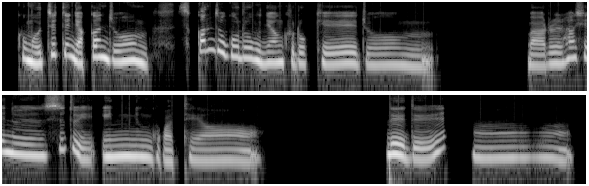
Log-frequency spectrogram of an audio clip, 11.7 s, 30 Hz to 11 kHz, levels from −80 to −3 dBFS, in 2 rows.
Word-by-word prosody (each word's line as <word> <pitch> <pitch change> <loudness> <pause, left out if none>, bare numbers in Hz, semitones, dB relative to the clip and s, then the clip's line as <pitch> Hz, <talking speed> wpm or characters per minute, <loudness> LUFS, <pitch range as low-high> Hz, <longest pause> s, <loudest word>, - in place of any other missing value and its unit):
그럼 250 -7 +6
어쨌든 320 - +2
약간 280 +9 +5
좀 220 -3 +4 0.3
습관적으로 370 - 0
그냥 200 -3 +3
그렇게 190 -1 -2
좀 175 -2 -6 0.9
말을 185 +4 -2
하시는 235 -7 +2
수도 295 +7 -1
있 160 -6 -3
있는 190 0 +3
것 175 - -8
같아요. 150 +1 -7 1.2
네 220 -2 +6
네. 165 - -2 0.3
음. 175 -1 -6
190 Hz, 185 characters per minute, -24 LUFS, 175-225 Hz, 1.2 s, 그럼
